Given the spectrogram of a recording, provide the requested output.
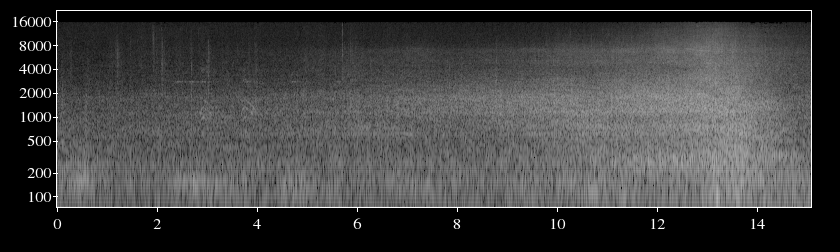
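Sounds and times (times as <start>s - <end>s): electric train passing: 4.2s - 15.0s.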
